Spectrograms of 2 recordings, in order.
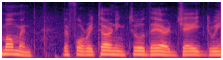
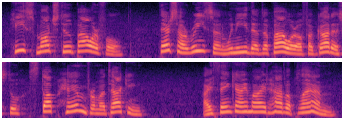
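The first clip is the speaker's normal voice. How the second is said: higher mare voice; female pony voice; 10 semitones higher than usual. Acted. Incendia and Cerulean discussing, in higher mare voices. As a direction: lift into a lighter mare voice.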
